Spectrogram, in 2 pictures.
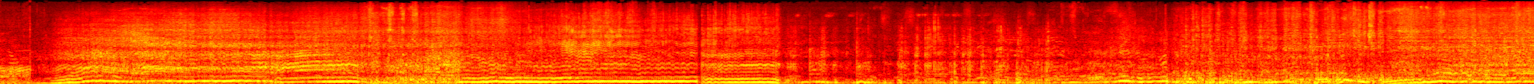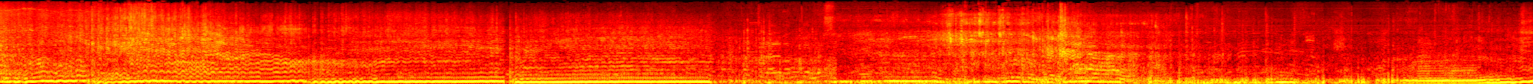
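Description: Rally cars' turbocharged four-cylinder engines at full throttle on a gravel stage. The engine note climbs and drops again and again through gear changes and lifts off the throttle.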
